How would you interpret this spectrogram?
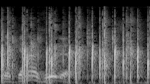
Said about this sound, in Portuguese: Uma salva de palmas. É, salva de palmas.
